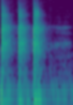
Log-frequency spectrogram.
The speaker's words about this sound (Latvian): Jā, tur var dzirdēt, ka viņas skan kā divi akmeņi, kas nozīmē, ka viņi ir aizvērti, viņi ir pilni ar ūdeni, viņa dzīve. Aizvērtas austeres, ne, bet svaigas austeres pamatā uh, ir tas, ka viņi ir aizvērti un pilni ar ūdeni.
